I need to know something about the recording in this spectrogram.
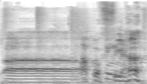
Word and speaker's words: Awkwafina: Yeah, she doesn't spell it that way though. I know, but you say it the same way, right?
